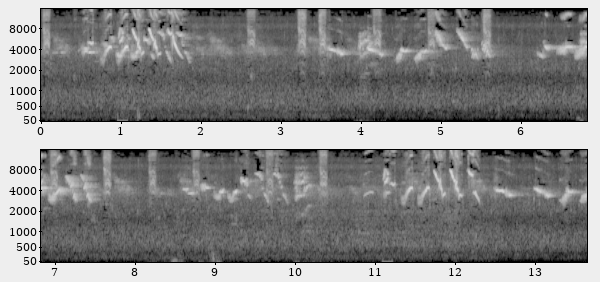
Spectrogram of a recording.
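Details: Tutor song of a double-collared seedeater (coleiro) for training a young bird: fast high phrases of ticking and slurred whistles in clustered bursts, separated by short gaps, repeated several times.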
